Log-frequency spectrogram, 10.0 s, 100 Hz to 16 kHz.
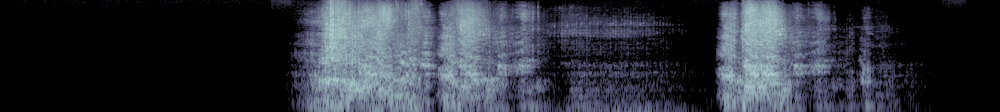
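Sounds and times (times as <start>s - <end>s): lion roaring: 2.9s - 9.4s
lion growling low: 3.0s - 9.4s.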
